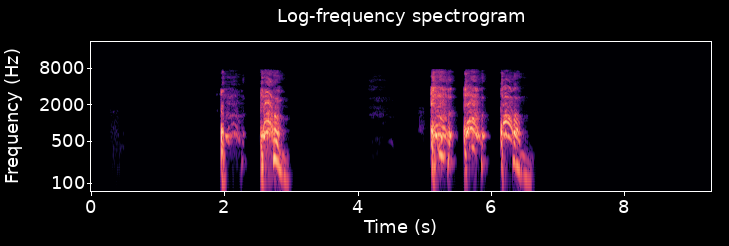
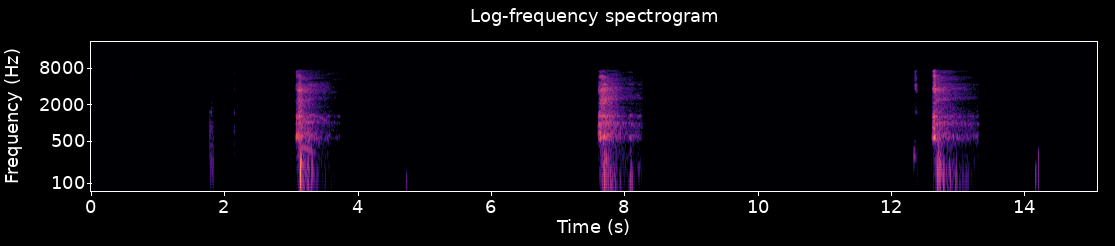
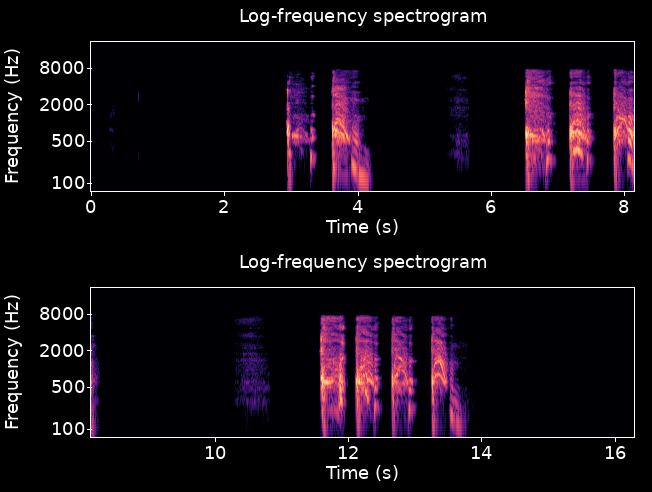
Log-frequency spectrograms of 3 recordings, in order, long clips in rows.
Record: {"cough_length": "9.3 s", "cough_amplitude": 25680, "cough_signal_mean_std_ratio": 0.31, "exhalation_length": "15.1 s", "exhalation_amplitude": 6487, "exhalation_signal_mean_std_ratio": 0.19, "three_cough_length": "16.3 s", "three_cough_amplitude": 27797, "three_cough_signal_mean_std_ratio": 0.3, "survey_phase": "beta (2021-08-13 to 2022-03-07)", "age": "18-44", "gender": "Male", "wearing_mask": "No", "symptom_none": true, "smoker_status": "Current smoker (e-cigarettes or vapes only)", "respiratory_condition_asthma": false, "respiratory_condition_other": false, "recruitment_source": "REACT", "submission_delay": "4 days", "covid_test_result": "Negative", "covid_test_method": "RT-qPCR", "influenza_a_test_result": "Negative", "influenza_b_test_result": "Negative"}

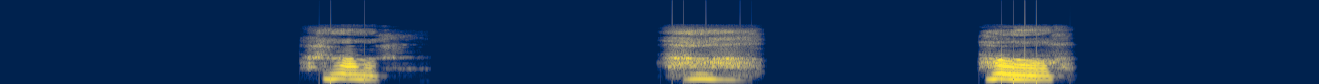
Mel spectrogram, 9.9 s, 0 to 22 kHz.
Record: {"exhalation_length": "9.9 s", "exhalation_amplitude": 9794, "exhalation_signal_mean_std_ratio": 0.29, "survey_phase": "beta (2021-08-13 to 2022-03-07)", "age": "65+", "gender": "Female", "wearing_mask": "No", "symptom_none": true, "smoker_status": "Ex-smoker", "respiratory_condition_asthma": false, "respiratory_condition_other": false, "recruitment_source": "REACT", "submission_delay": "9 days", "covid_test_result": "Negative", "covid_test_method": "RT-qPCR"}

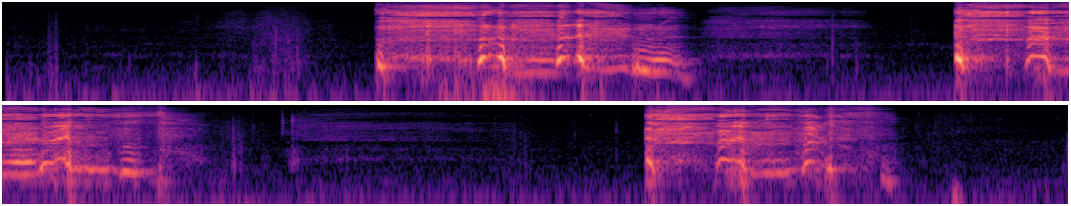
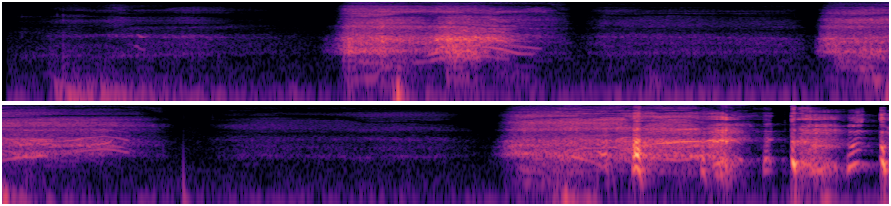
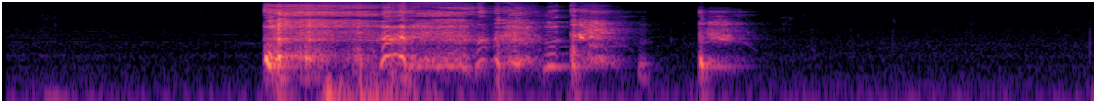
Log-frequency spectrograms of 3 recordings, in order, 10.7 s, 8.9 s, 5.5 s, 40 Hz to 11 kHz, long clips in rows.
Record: {"three_cough_length": "10.7 s", "three_cough_amplitude": 15606, "three_cough_signal_mean_std_ratio": 0.43, "exhalation_length": "8.9 s", "exhalation_amplitude": 20343, "exhalation_signal_mean_std_ratio": 0.36, "cough_length": "5.5 s", "cough_amplitude": 19195, "cough_signal_mean_std_ratio": 0.39, "survey_phase": "beta (2021-08-13 to 2022-03-07)", "age": "45-64", "gender": "Female", "wearing_mask": "No", "symptom_cough_any": true, "symptom_runny_or_blocked_nose": true, "symptom_shortness_of_breath": true, "symptom_fatigue": true, "symptom_headache": true, "symptom_change_to_sense_of_smell_or_taste": true, "symptom_loss_of_taste": true, "symptom_other": true, "symptom_onset": "5 days", "smoker_status": "Ex-smoker", "respiratory_condition_asthma": false, "respiratory_condition_other": false, "recruitment_source": "Test and Trace", "submission_delay": "2 days", "covid_test_result": "Positive", "covid_test_method": "RT-qPCR", "covid_ct_value": 14.7, "covid_ct_gene": "ORF1ab gene", "covid_ct_mean": 15.7, "covid_viral_load": "7100000 copies/ml", "covid_viral_load_category": "High viral load (>1M copies/ml)"}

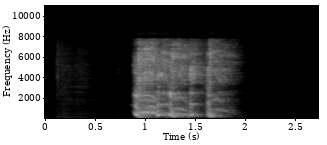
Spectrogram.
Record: {"cough_length": "2.7 s", "cough_amplitude": 23080, "cough_signal_mean_std_ratio": 0.44, "survey_phase": "beta (2021-08-13 to 2022-03-07)", "age": "45-64", "gender": "Male", "wearing_mask": "No", "symptom_none": true, "smoker_status": "Ex-smoker", "respiratory_condition_asthma": false, "respiratory_condition_other": false, "recruitment_source": "REACT", "submission_delay": "3 days", "covid_test_result": "Negative", "covid_test_method": "RT-qPCR"}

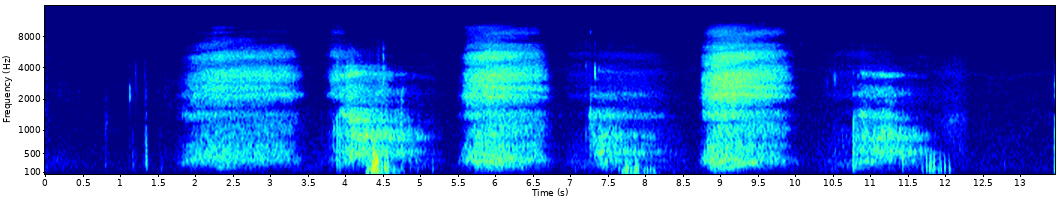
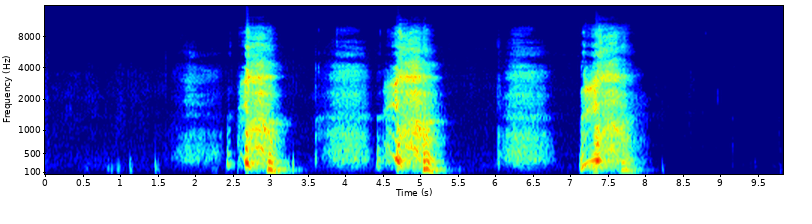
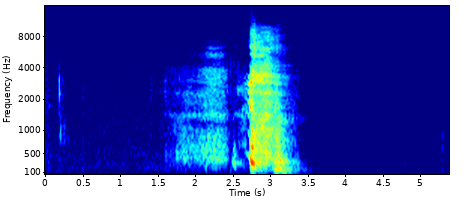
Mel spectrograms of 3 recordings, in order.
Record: {"exhalation_length": "13.5 s", "exhalation_amplitude": 5695, "exhalation_signal_mean_std_ratio": 0.53, "three_cough_length": "9.8 s", "three_cough_amplitude": 32280, "three_cough_signal_mean_std_ratio": 0.34, "cough_length": "5.4 s", "cough_amplitude": 32523, "cough_signal_mean_std_ratio": 0.21, "survey_phase": "beta (2021-08-13 to 2022-03-07)", "age": "45-64", "gender": "Male", "wearing_mask": "No", "symptom_none": true, "smoker_status": "Ex-smoker", "respiratory_condition_asthma": false, "respiratory_condition_other": false, "recruitment_source": "Test and Trace", "submission_delay": "2 days", "covid_test_result": "Negative", "covid_test_method": "LFT"}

